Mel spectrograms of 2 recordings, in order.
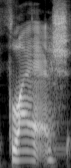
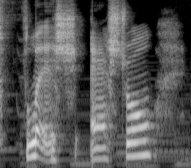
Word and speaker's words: Flesh Astral: I thought it said Flash, I think, when I first talked about this, but it's Flesh Astral, and this is sort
